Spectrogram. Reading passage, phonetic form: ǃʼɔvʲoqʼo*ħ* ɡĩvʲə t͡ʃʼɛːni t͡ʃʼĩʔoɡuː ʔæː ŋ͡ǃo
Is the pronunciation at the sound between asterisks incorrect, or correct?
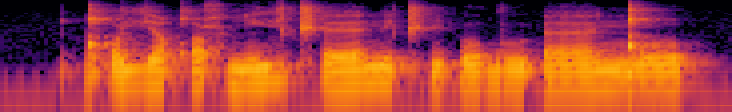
correct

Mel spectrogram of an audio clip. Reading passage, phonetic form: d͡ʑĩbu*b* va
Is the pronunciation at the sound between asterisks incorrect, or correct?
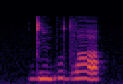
incorrect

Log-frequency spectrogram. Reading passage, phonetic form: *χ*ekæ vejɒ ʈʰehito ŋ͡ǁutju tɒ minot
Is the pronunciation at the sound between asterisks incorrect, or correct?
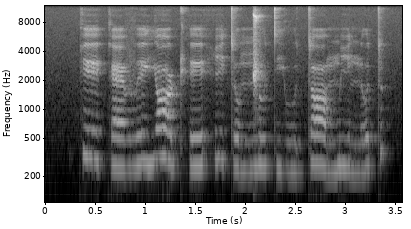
incorrect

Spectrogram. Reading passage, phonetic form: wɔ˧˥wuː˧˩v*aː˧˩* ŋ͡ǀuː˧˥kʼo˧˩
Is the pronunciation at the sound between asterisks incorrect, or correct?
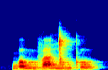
correct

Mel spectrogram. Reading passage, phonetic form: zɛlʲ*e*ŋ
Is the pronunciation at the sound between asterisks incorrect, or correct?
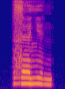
correct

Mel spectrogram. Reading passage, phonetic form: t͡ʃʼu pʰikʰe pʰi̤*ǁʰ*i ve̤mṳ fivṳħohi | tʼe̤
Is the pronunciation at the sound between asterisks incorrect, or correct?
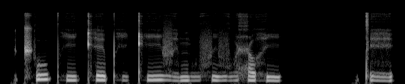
incorrect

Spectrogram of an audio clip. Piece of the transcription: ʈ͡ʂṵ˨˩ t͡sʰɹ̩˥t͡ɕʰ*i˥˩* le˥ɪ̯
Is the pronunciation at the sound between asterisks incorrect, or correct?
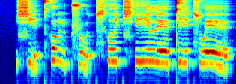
incorrect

